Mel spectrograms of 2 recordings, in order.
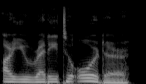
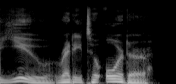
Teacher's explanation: instead of Are you ready to order? it shrinks into You ready to order? That missing R is very common.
